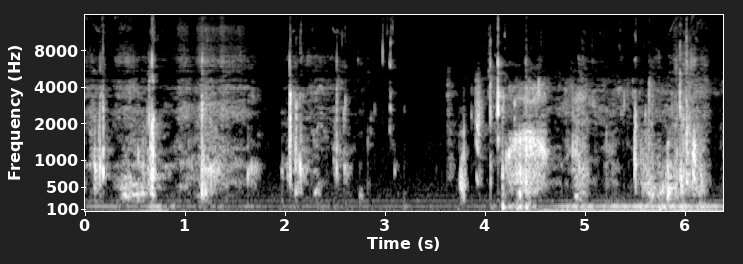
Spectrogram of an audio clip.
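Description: Close-miked eating: wet chewing and biting of a mouthful of fried meat qalia with flatbread, with crunches and mouth clicks, pausing briefly about three seconds in before the chewing resumes.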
